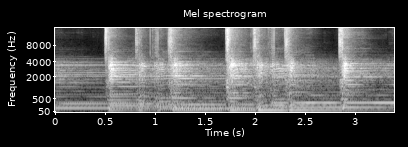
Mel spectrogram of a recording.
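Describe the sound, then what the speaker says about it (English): A Fender Player Plus Stratocaster electric guitar on its neck pickup rings out a short run of plucked notes and chords, warm and sustained, played alone and close up. "I think I like the neck sound a lot, which I think may be like a classic position on a Strat"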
